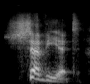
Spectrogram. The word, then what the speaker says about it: Cheviot: Midwest of America, and there is a town outside of Cincinnati that is clearly Chavoy, but is pronounced Cheviot.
